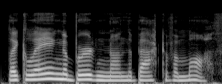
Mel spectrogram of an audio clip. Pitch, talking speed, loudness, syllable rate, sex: 205 Hz, 270 wpm, -15 LUFS, 5.4 syllables/s, female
